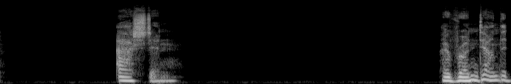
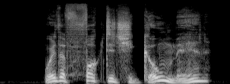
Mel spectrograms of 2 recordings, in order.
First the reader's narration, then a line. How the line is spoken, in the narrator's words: He growls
